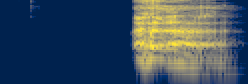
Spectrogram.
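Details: A single brief voiced throat clear or small cough after silence, from an adult woman during her own recording; she says this happens often while filming and does not know why.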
